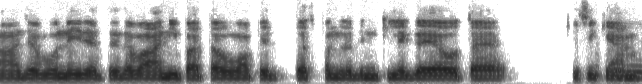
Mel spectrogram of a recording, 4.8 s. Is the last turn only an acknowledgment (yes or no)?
no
